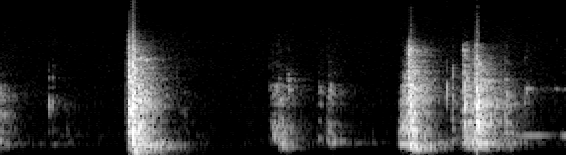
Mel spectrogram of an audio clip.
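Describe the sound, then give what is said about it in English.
A door is shut and bolted: a heavy thunk, a pause with a faint scrape, then two sharp metallic clacks of the bolt sliding home, fairly loud. “Excuse me if I bolt the door again.”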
